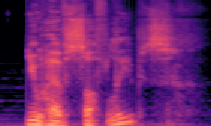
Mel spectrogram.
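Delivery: put-on vaguely European accent. Voicing a waking character speaking to the healer: vaguely european accent. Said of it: "in his vaguely European accent and says".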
